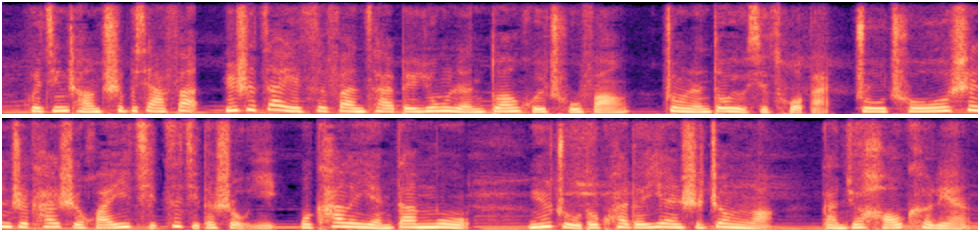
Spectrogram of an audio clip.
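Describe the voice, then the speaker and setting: A woman with a fairly high voice narrates a comedic web novel as a scripted audiobook. She is playful and lively, slipping into different character voices.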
